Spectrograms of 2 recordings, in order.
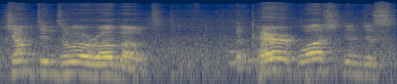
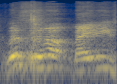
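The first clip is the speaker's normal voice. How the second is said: gruff pirate call to his mate, raised; pirate captain; 6 semitones higher, 6 dB louder, faster than usual. A narrator's reading. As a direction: hail the parrot like a rough sea captain. Pirate captain addresses parrot.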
